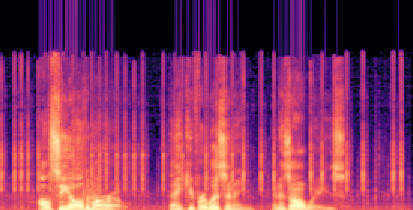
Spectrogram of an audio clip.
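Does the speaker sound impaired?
No.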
